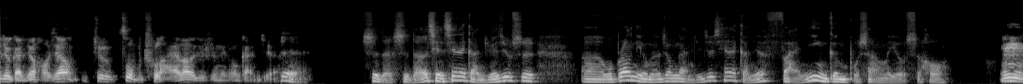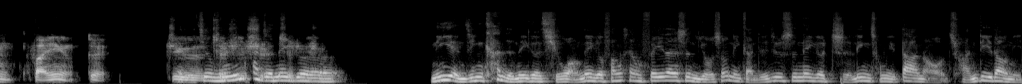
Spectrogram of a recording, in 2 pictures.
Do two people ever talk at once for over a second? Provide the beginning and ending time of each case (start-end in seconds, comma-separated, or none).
12.0-13.5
